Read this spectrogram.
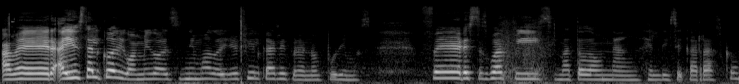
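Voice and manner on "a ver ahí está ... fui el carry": normal talking voice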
